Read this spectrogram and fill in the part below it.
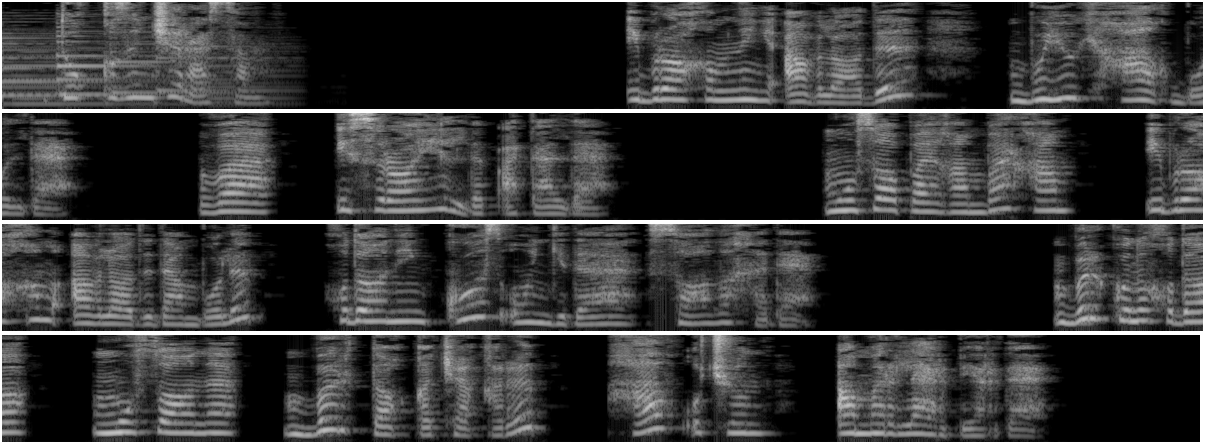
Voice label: good news female uzbek northern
